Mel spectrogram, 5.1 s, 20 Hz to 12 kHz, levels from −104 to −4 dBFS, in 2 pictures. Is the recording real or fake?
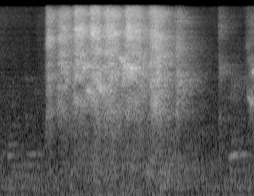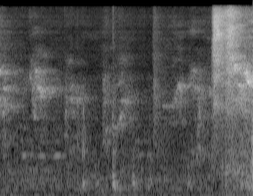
fake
